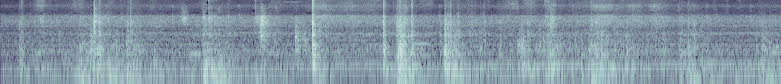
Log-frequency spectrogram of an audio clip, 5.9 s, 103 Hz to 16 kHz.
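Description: Terberg OmniDe bin lift on a Dennis Elite 6 refuse truck hooking on, raising and tipping two wheelie bins: a run of knocks and bangs over the steady hum of the truck's engine and hydraulics.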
